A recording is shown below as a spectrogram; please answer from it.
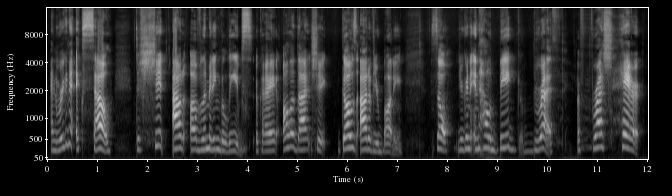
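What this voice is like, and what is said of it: French accent. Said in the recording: “my accent sometimes pops up, French accent.”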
